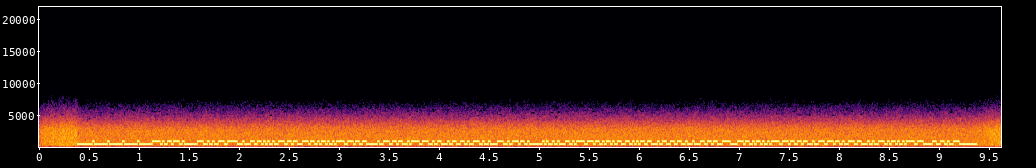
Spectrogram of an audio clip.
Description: RTTY (50 baud, 450 Hz shift), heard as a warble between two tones, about 750 Hz centre, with radio static. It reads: NATURAL DE VALENCIA, FUE DISCIPULO DE LA ACADEMIA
